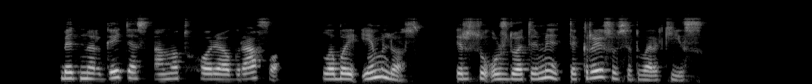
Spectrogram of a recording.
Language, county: Lithuanian, Vilnius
